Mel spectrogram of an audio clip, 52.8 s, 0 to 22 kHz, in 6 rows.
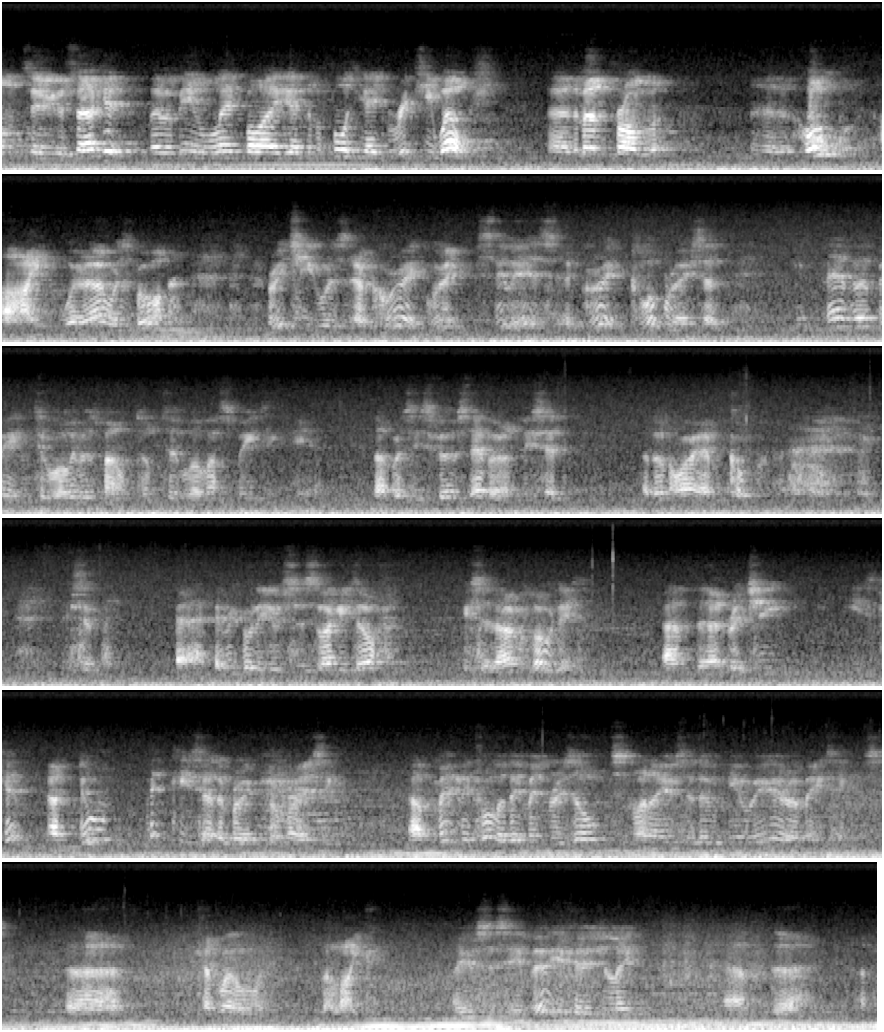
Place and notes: Jacksons Ln, Scarborough, UK - gold cup 2022 ... lightweight practice ...
the steve henshaw gold cup 2022 ... lightweight practice ... dpa 4060s on t-bar on tripod to zoom f6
